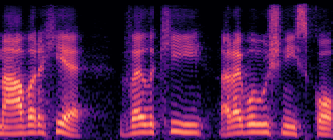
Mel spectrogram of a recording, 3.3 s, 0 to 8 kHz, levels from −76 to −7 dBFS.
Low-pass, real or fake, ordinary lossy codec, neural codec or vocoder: 7.2 kHz; fake; AAC, 48 kbps; codec, 16 kHz, 0.2 kbps, FocalCodec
